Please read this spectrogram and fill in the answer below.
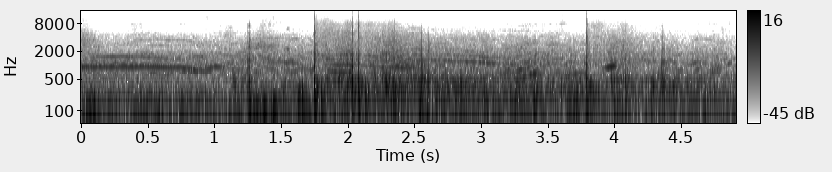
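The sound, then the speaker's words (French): Fireworks burst at Lunar New Year (Tet) midnight in a large park in Hanoi, with several sharp cracks and whistling tones over a continuous roar of crowd shouting and cheering. “le début du feu d'artifice avec ce cri collectif des gens comme un soulagement”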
